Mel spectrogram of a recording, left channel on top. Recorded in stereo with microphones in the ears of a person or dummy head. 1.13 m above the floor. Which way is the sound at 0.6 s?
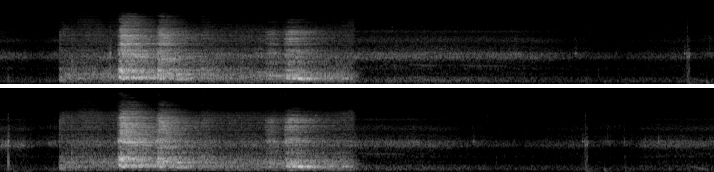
25° right (ahead or behind).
